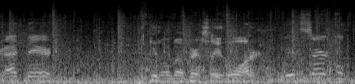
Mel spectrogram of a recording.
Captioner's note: fast hoofbeats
